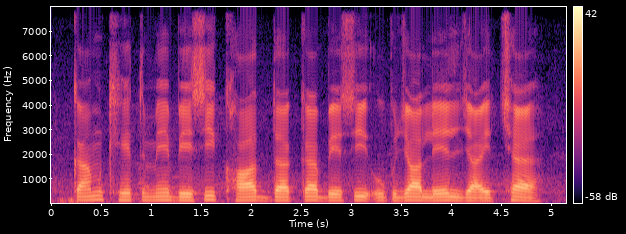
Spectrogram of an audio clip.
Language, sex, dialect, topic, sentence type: Maithili, male, Southern/Standard, agriculture, statement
